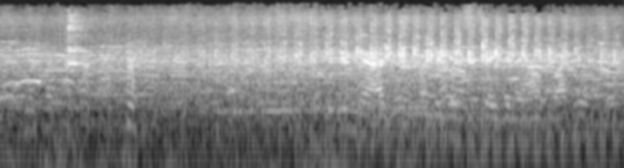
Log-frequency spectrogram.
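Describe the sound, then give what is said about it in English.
A fire truck's engine rumbles and chugs steadily as it drives past on Main Street, with a busy wash of crowd voices and chatter underneath throughout. “Oh, look out for the fire truck.”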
